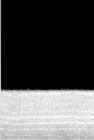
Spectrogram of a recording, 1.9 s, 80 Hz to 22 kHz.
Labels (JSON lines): {"label": "anthrophony, boat engine", "recorder": "SoundTrap 500"}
